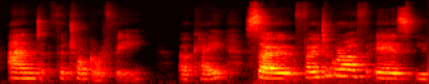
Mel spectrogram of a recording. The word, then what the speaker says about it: photography: But with the other noun, the stress is on the second syllable, so it's very soft, photography, photography.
